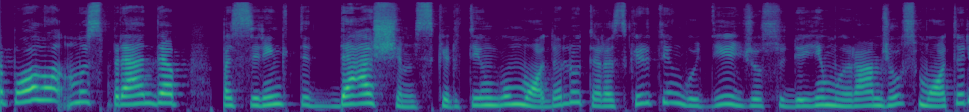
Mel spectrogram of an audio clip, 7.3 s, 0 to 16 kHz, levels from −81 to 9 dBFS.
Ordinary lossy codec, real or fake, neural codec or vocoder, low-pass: MP3, 96 kbps; fake; codec, 44.1 kHz, 7.8 kbps, Pupu-Codec; 14.4 kHz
